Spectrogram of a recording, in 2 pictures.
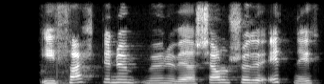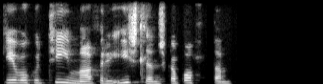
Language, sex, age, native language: Icelandic, female, 40-49, Icelandic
